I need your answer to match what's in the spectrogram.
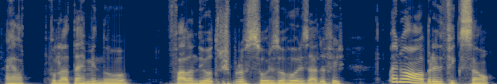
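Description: A man from Brazil telling stories on a podcast, acting out each line of dialogue. His voice is a bit high. The sound is dry and close. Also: very fast, a little mellow, no room sound. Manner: anecdotal, acts out dialogue. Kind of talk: casual chat, storytelling.

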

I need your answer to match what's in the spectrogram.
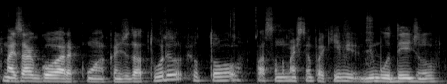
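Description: A man with a Carioca accent from Rio de Janeiro, Brazil, is a political candidate answering interview questions. His voice is fairly high, brisk, creaky and a bit dark, and he hesitates constantly, with lots of fillers and restarts.

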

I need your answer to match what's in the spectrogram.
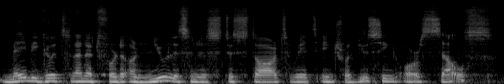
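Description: A man's voice: medium pitch, fairly even intonation, unhurried, dark tone, husky. A man hosting a casual podcast in English, chatting in a friendly way with frequent ums and uhs. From Belgium. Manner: friendly, hesitant with fillers. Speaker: podcast host.

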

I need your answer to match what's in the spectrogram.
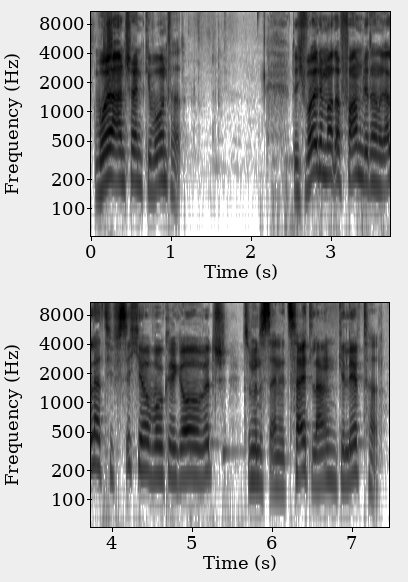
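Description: A man's voice: sits high, fairly quick, smooth. A man acting as quiz master on a podcast, reading questions aloud in a matter-of-fact, dry way.

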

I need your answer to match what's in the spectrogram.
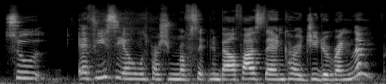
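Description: A woman's voice: fairly high pitch, fast talker. A young woman with a Northern Irish accent co-hosting a casual podcast, talking with passion and restarting her sentences often. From Northern Ireland. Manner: impassioned, rambling with restarts. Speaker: podcast co-host.

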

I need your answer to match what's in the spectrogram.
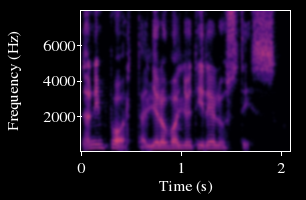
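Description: A woman's voice: on the low side, a little fast, darkish tone, close to an everyday voice. A woman voicing a stern, bustling housekeeper who speaks in a firm, raised, commanding way.

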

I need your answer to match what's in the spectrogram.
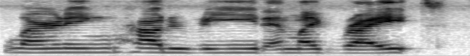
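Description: A young woman who grew up in Turkey and speaks Turkish as her first language, chatting on a podcast. She rambles, loads her talk with "like" and laughs easily. Her voice sits at an ordinary pitch in a dry, close-miked sound. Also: level tone, unhurried, fairly bright tone, clear, resonant tone, no echo, low-quality recording. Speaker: podcast co-host. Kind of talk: casual chat.

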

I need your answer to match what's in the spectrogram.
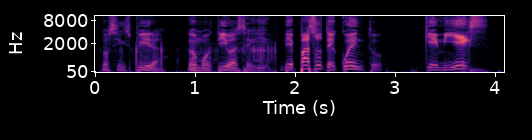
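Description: A man with a Peruvian accent co-hosting a podcast, reading out donations with crude, mocking jokes and frequent swearing that bursts into shouts. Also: medium pitch, very animated, normal speed, slight background noise. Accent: Peruvian Spanish. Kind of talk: crude comedic banter.

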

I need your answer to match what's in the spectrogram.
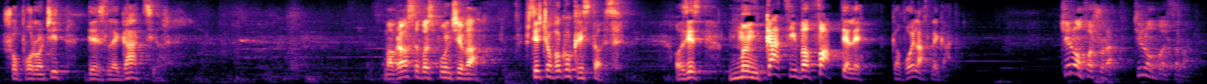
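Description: A man preaching a sermon in a church, emphatic and blunt, asking his congregation direct questions and sometimes stumbling over his words as he rushes. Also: on the high side, very animated, pushed and bright, soft background music. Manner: stumbles when rushing.

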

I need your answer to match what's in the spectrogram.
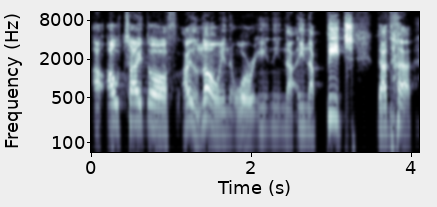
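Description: A man from Ecuador, a football pundit in an interview, halting as he searches for English words. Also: sits high, pushed and bright, no room sound.

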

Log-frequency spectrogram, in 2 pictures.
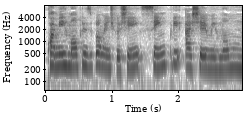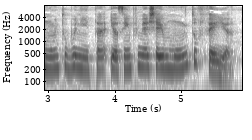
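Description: A woman's voice: on the high side, steady tone, brisk, warm tone. A young woman talking candidly and emotionally on her podcast, at times close to tears. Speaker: podcast host. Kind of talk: personal confessional podcast.

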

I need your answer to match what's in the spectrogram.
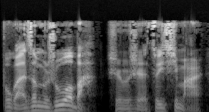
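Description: Lively storytelling man. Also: sits low, fast, no echo, clean studio sound. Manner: animated, acts out voices. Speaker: comic storyteller. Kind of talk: comic anecdote monologue.

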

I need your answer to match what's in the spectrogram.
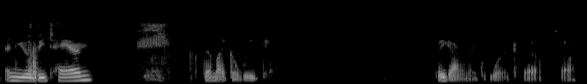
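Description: A woman's voice: low-pitched, wildly swooping pitch, moderate pace, vocal fry, warm tone, husky, no room sound, dull audio. Chatty rambling young woman, sniffly. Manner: chatty, rambling, laughs while talking. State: sniffly, coughing. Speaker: podcast host. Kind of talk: casual solo podcast chat. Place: small bedroom.

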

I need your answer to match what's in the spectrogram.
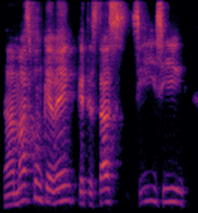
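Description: A man's voice: high voice, fairly even intonation, a little slow, fairly bright tone. A man from Mexico giving casual political commentary, conversational and full of rhetorical questions.

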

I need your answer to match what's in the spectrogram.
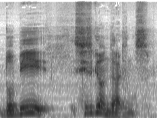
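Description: A man's voice: mid-range voice, big pitch swings, a little slow, a bit bright. Guy doing an earnest teen boy wizard, direct and serious, audiobook voice. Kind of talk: audiobook character voice.

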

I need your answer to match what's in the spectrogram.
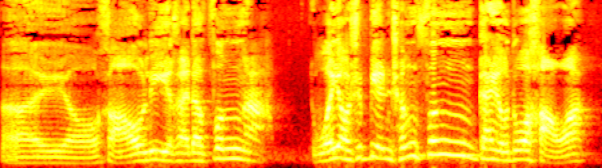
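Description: A man's voice: a little high, expressive, slow pace, a bit bright, heavily acted. An older man voicing a restless, envious stonemason who exclaims his wishes and cries out in pain. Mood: wishful.

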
